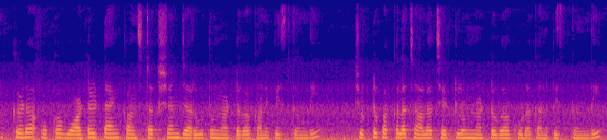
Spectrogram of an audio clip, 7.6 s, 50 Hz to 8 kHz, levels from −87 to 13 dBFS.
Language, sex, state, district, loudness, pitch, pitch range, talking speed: Telugu, female, Telangana, Karimnagar, -16 LUFS, 200 Hz, 195-220 Hz, 110 wpm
